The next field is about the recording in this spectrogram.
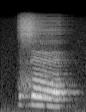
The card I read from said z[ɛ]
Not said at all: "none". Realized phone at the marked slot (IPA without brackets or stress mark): ɛ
